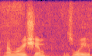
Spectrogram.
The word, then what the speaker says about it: americium: not used except for plutonium americium is used americanium right americium is the way you pronounce it anybody know what it's used for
